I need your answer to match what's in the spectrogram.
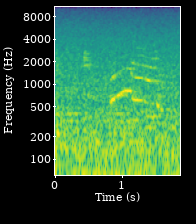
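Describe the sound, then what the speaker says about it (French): Mimine, a pet cat, gives one soft, drawn-out meow over steady low background hum. "Qu'est-ce qu'il y a mon chat?"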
